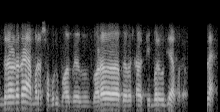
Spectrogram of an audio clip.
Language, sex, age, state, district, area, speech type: Odia, female, 60+, Odisha, Sundergarh, rural, conversation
